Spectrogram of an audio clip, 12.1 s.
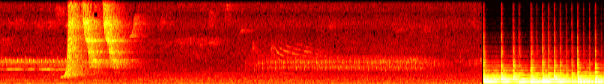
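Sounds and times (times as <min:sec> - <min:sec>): pulsing insect trill: 0:00.0 - 0:01.7
loud noisy bird calls: 0:00.0 - 0:02.8.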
